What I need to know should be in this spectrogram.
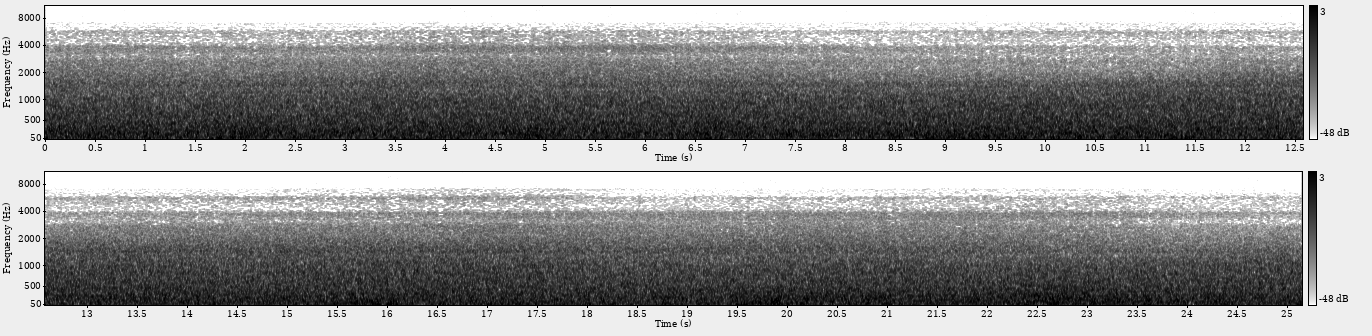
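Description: Ocean waves break and wash steadily onto the shore.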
